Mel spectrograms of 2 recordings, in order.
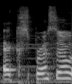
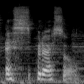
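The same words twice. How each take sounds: First: It starts with a KS sound. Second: It starts with a plain S sound. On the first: The speaker calls it wrong. "It's not espresso" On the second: The speaker calls it right. "It's espresso. ... It's S S S"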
